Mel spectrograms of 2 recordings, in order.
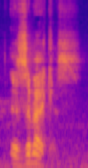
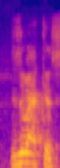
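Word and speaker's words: Zemeckis: I believe what is it uh how you pronounce it? Zmechus. Zmechus.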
